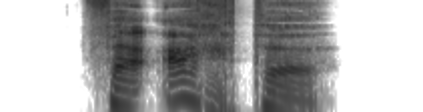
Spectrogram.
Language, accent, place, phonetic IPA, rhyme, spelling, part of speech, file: German, Germany, Berlin, [fɛɐ̯ˈʔaxtə], -axtə, verachte, verb, De-verachte.ogg
- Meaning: inflection of verachten: 1. first-person singular present 2. first/third-person singular subjunctive I 3. singular imperative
